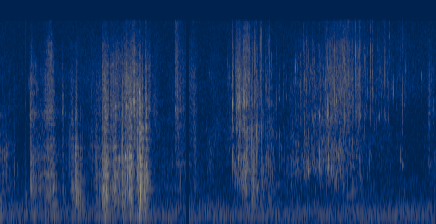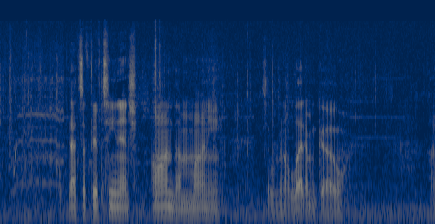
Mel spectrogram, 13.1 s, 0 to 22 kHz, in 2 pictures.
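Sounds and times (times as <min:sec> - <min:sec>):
water splashing and trickling: 0:03.4 - 0:07.6.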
